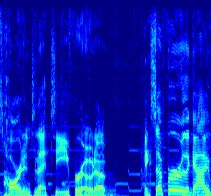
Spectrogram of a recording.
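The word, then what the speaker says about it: Ota: acting the game was when they pronounced oda's name they really had to hit the the t sound so everybody who gets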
